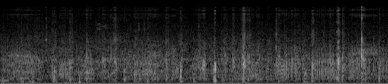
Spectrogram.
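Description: A ridden horse named Manny, under a new saddle, walking a trail with steady clip-clop hoofbeats against a continuous outdoor background.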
